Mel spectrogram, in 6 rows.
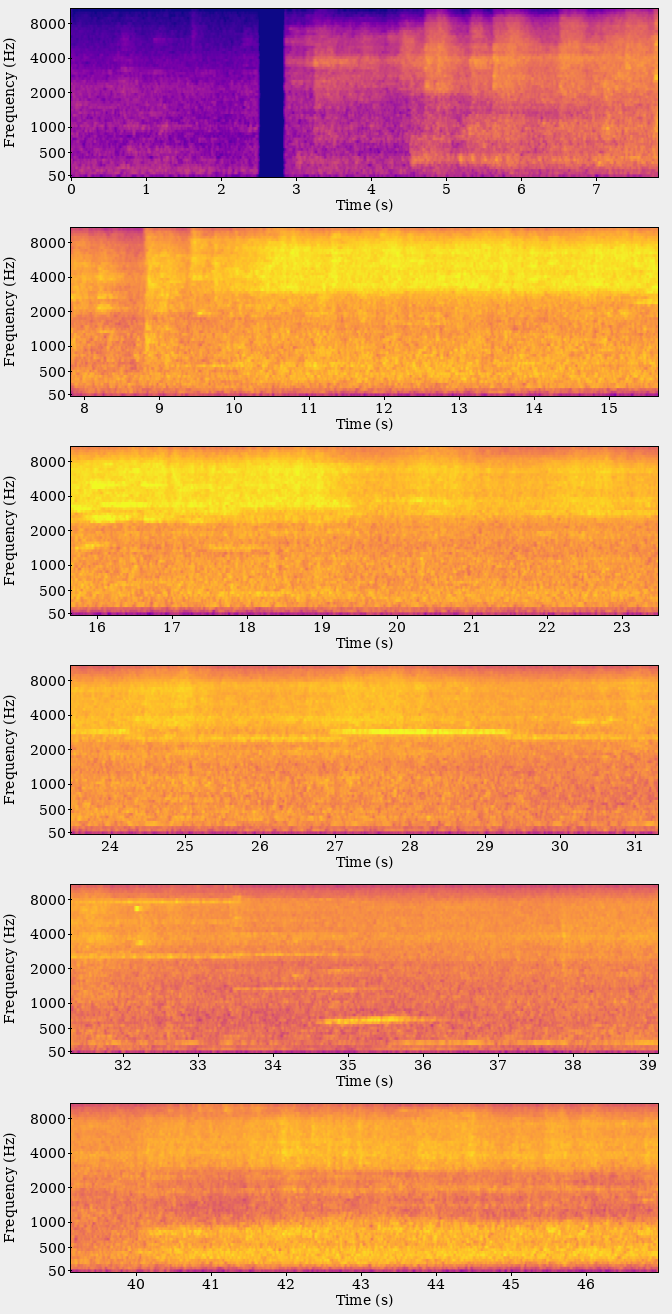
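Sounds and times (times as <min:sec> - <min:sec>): subway train running: 0:00.0 - 0:46.9
high wheel squeals: 0:14.8 - 0:20.8, 0:23.4 - 0:39.6.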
